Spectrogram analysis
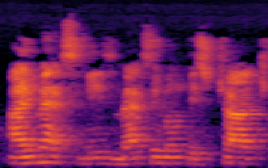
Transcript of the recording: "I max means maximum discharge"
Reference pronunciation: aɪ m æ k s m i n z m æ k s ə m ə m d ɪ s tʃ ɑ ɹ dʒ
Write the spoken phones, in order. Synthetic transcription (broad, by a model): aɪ m æ k s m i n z m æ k s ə m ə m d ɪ s tʃ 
